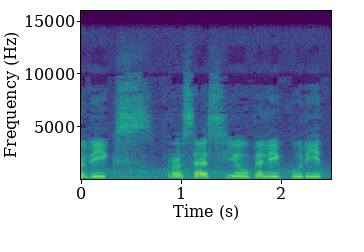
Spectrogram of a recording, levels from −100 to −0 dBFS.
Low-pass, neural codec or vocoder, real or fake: 14.4 kHz; none; real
